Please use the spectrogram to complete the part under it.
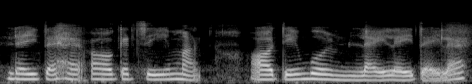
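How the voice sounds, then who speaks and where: A woman playing a benevolent, forgiving queen in a stage play, speaking with measured authority. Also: fairly high pitch, steady tone, vocal fry, dark tone, muffled recording, heavily acted. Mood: gentle reproach.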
